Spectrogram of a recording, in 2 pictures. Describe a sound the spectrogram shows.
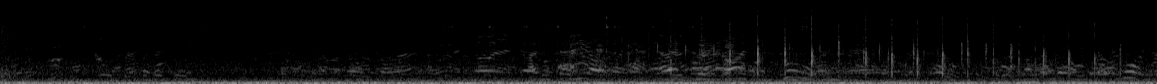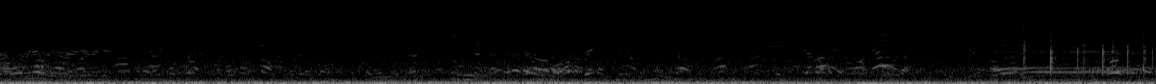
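Men talk and shout together outdoors.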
